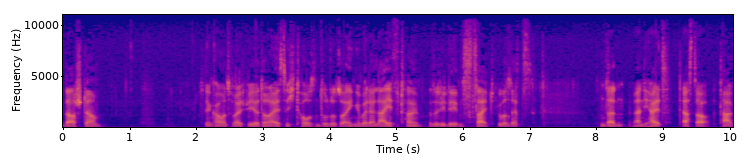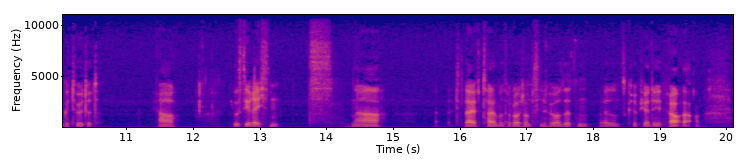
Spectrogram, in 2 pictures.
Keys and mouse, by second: 12.9 KP_0, 14.1 middle click, 15.1-17.3 middle drag, 17.3-20.1 drag.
